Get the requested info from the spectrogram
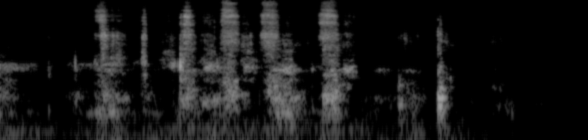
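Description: Faint, short scrubbing strokes, about seven in under three seconds, as all-purpose cleaner is worked onto a car's plastic inner door panel.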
